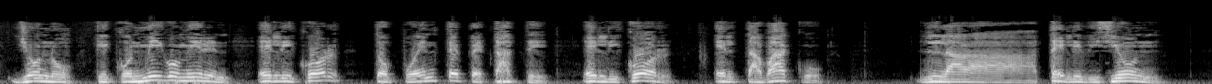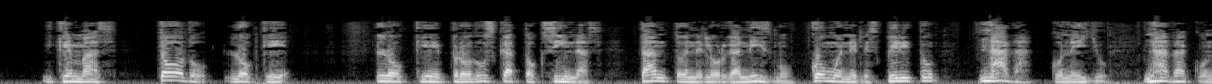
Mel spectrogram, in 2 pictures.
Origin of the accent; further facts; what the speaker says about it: Mexico; Las clases altas no viven en México, espiritualmente viven en Europa y en Estados Unidos, pero esto somos los mexicanos.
